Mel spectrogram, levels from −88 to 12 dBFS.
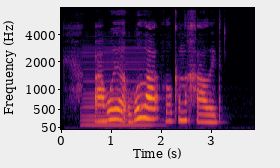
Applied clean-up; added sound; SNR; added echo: none; Bowed string instrument; 20 dB; reverberation time 0.1 s.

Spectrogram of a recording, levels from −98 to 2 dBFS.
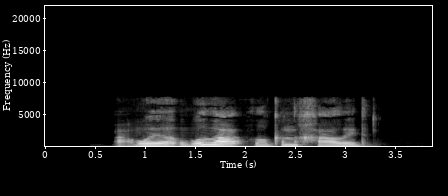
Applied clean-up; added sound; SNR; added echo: neural mask model DeepFilterNet 3.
